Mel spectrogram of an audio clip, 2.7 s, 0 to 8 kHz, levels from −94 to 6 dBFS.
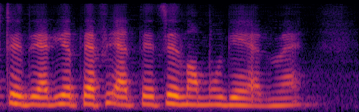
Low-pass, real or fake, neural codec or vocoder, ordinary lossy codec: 7.2 kHz; fake; codec, 16 kHz, 0.7 kbps, FocalCodec; none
